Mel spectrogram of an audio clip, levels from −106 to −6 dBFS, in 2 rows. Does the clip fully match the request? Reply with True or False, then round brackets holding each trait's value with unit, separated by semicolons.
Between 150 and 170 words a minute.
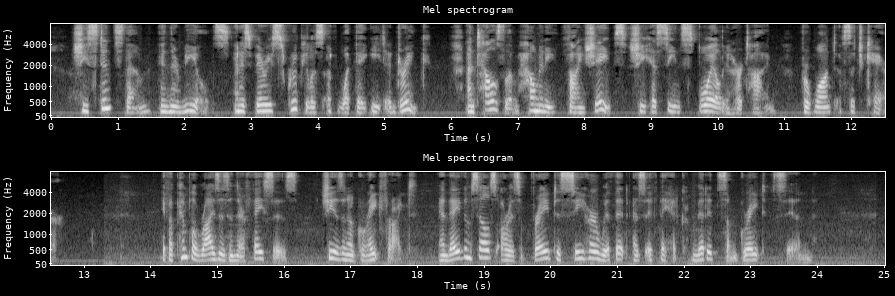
True (165 wpm)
